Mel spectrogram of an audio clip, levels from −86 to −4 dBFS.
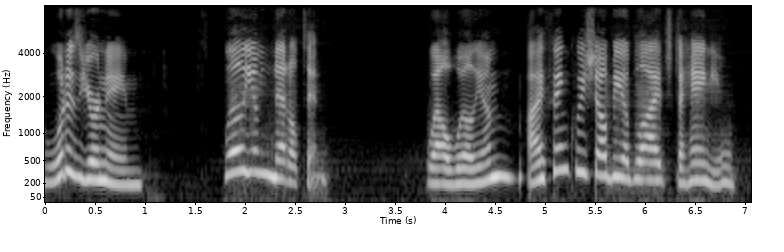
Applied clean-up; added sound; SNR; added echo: neural separator model SepFormer DNS4.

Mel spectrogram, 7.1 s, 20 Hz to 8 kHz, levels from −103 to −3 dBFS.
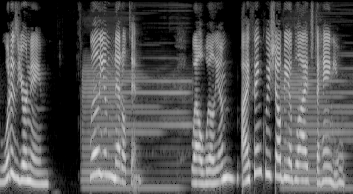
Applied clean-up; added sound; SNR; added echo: classical method log-MMSE.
